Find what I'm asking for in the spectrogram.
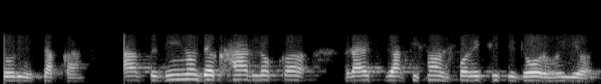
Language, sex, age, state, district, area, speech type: Maithili, female, 60+, Bihar, Darbhanga, rural, conversation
